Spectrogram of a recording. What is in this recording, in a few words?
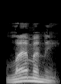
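"laminae", British English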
